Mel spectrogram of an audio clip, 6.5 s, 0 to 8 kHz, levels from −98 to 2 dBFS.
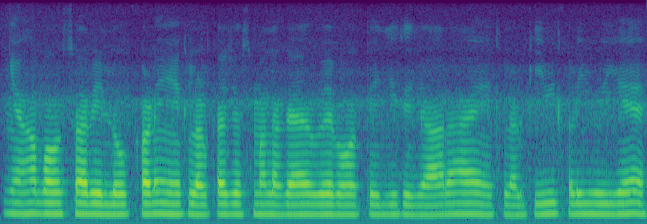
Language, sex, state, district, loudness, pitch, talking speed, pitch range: Hindi, male, Uttar Pradesh, Muzaffarnagar, -18 LUFS, 140 Hz, 220 wpm, 135-140 Hz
